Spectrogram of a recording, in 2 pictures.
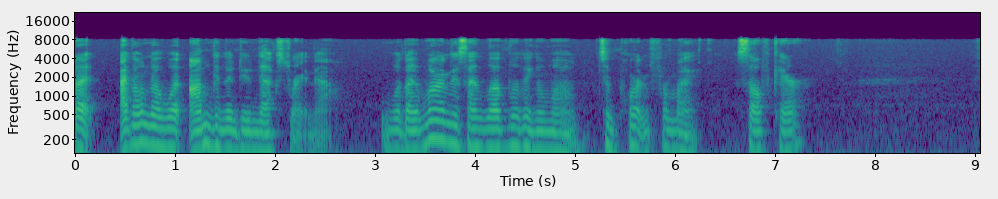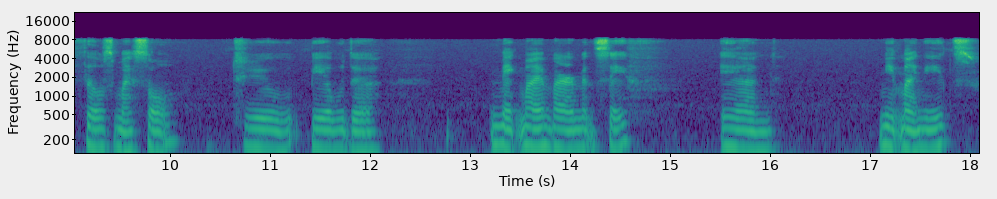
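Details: Adult woman with myasthenia gravis since age 8, with lifelong swallowing and talking problems and double vision, speaking without her usual speech appliance: hypernasal dysarthria (myasthenia gravis)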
